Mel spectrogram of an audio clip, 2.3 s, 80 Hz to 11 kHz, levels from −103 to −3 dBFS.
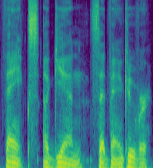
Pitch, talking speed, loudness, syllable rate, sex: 90 Hz, 105 wpm, -19 LUFS, 3.4 syllables/s, male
